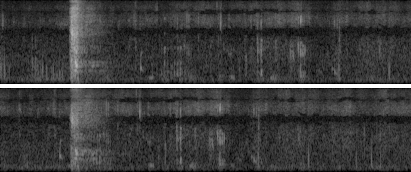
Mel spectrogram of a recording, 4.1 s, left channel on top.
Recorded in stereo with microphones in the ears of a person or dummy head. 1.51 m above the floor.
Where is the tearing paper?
50° left (ahead or behind), 0.9 m.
